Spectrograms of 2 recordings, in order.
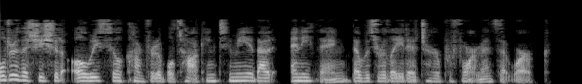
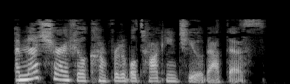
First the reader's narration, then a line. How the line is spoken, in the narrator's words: she said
